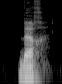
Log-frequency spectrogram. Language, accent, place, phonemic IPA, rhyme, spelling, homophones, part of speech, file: French, France, Lyon, /bœʁ/, -œʁ, beur, beurre / beurrent / beurres / beurs, noun, LL-Q150 (fra)-beur.wav
- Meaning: a man of Maghrebi descent born and living in France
